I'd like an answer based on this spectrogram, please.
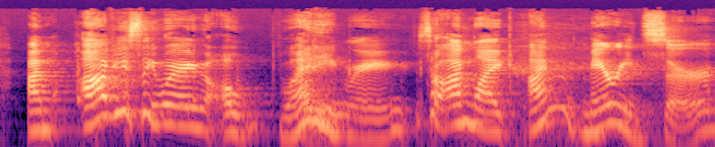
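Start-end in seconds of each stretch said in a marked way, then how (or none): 3.5-4.8 put-on businesslike, very official, formal tone. Retelling a reply to the clerk's request: imitating a very official tone. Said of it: "very official".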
